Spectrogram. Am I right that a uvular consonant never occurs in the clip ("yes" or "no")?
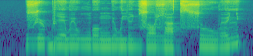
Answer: yes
